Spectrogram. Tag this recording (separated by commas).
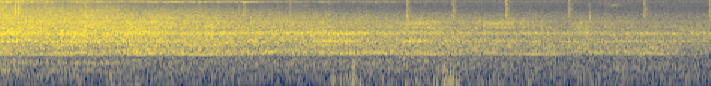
Railroad car, Vehicle, Rail transport, Train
